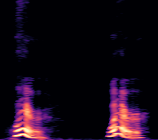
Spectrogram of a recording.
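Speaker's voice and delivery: high, pressing cry; urgent questioning. A narrator's reading. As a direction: demand an answer, bewildered. Family demands where his home is.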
